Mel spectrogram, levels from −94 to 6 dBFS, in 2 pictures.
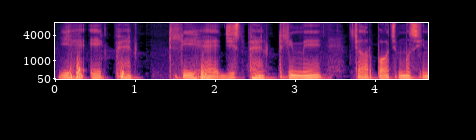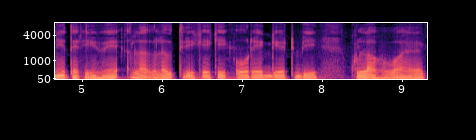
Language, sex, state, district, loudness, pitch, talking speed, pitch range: Hindi, male, Uttar Pradesh, Saharanpur, -19 LUFS, 110 Hz, 155 wpm, 105-115 Hz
